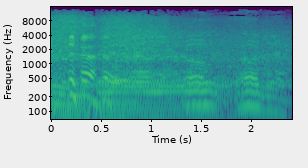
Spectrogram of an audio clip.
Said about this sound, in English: Was that Rob Mark? I think that was Mark that drove by.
